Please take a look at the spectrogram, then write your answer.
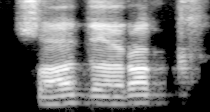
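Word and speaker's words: صدرك: Bukan huruf sin ya. Alam nashrah. Alam nashrah laka sadrak. Ulangi coba, afwan sekali lagi. Alam nashrah laka sadrak. Mumtaz, barakallahu fikum. Nah, pas ketika sadrak kan tadi mulutnya kita agak manyun ya. Nah, langsung ditarik sedikit karena itu huruf kaf ya. Maka kita baca sadrak.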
